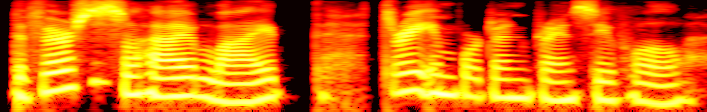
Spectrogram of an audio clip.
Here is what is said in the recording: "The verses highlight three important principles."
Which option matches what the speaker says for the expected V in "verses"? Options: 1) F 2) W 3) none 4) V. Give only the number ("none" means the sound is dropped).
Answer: 1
